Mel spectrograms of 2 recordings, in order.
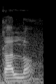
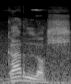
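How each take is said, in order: First: It is said in a regional, non-Madrid accent. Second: It is said in a Madrid accent. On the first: The speaker says his own name his own way. "yo decía Carlos" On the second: It is how friends from Madrid would say it. "como ellos lo dirían"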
